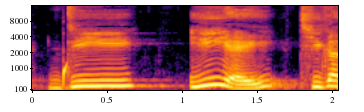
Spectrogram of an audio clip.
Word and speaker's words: dead: 죽었어 라고 할 때 우리가 영어로 뭐라고 하냐면 D-E-A-D가 나오네요. 또 그럼 한번 연결해 보세요. D-E-A-D가 나오니까 우리 E-A를 에로 발음을 해줘서 dead.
